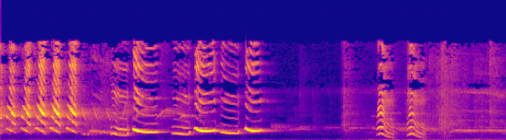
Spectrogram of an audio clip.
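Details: Hwamei song starting with a quick run of chirpy descending notes, then loud wavering whistles, a short silence, and two sharp downward-swooping calls.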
